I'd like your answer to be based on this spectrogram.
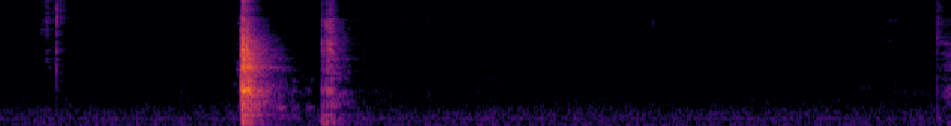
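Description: Yarn snipped with scissors after finishing a Turkish cast-on knitting pouch: two quick, close, crisp cuts in a row, then near silence.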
